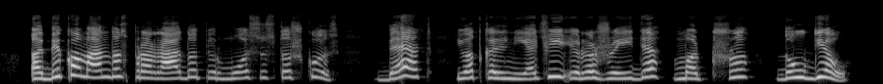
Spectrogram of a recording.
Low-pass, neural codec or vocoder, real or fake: 10.8 kHz; codec, 44.1 kHz, 7.8 kbps, Pupu-Codec; fake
